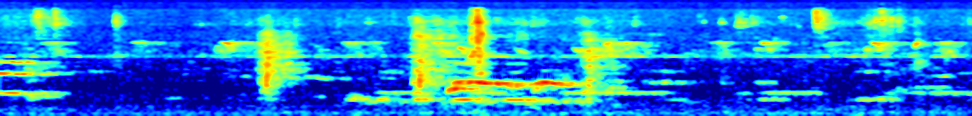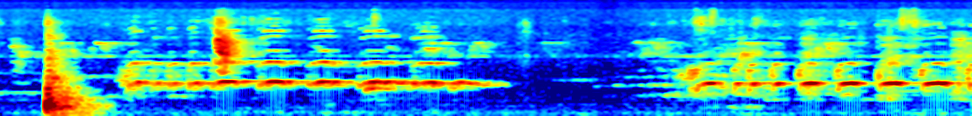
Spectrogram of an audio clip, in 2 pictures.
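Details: Local zebra dove of the songgo ratu singing style, kept as a lure to rouse rival birds and prompt lazy birds to sing; quiet clicks and a sharp knock, then drawn-out, trilled cooing phrases on a steady low pitch.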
